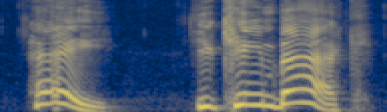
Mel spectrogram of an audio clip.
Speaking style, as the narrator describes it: Martin exclaims

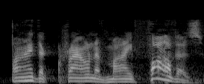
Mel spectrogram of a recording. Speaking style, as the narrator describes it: roared the king

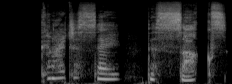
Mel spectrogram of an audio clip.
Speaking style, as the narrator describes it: I muttered

